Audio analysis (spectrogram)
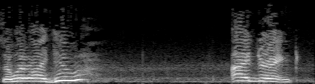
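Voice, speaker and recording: An actress playing a bitter, heartbroken drinking woman in a halting, dramatic 1950s radio style. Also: sits high. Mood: despairing. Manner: wistful, dramatic, halting delivery. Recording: dull 1950s radio recording.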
